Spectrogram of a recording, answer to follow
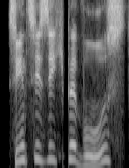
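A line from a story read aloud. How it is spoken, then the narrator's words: Loud interruption. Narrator (German): unterbrach ihn Umbridge laut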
